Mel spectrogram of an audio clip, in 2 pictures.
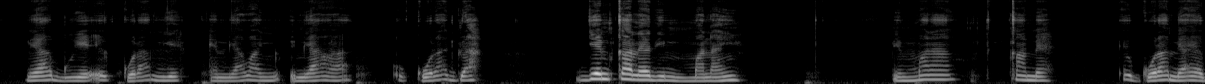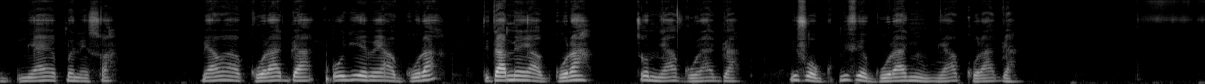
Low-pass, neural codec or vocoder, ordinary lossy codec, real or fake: none; none; none; real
